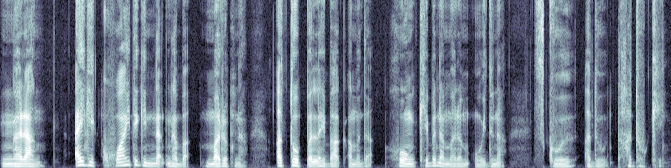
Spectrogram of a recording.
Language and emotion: Manipuri, sad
